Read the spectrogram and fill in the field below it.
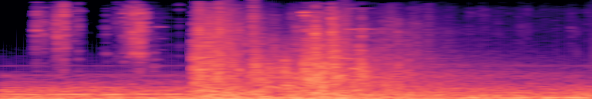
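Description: A heavy iron door grinds open.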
